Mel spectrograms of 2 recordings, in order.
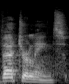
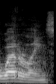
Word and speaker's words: Wetterlings: We're going to talk about Wetterlings, or Wetterlings, American pronunciation.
